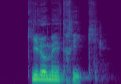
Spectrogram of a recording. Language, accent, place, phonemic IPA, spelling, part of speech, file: French, France, Lyon, /ki.lɔ.me.tʁik/, kilométrique, adjective, LL-Q150 (fra)-kilométrique.wav
- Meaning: 1. kilometric 2. very long, long as one's arm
